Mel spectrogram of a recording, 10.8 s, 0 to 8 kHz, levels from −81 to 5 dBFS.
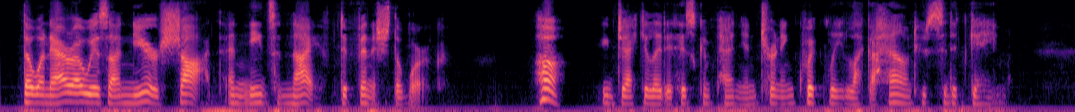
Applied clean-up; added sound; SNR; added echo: none; none; none; none.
